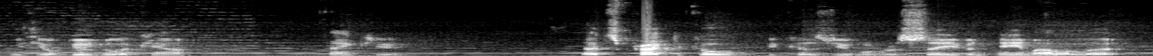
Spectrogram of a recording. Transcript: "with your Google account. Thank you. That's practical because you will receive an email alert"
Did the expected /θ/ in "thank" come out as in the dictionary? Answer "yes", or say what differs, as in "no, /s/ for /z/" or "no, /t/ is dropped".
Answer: yes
